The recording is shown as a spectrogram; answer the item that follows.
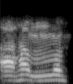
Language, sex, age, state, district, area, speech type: Sanskrit, male, 30-45, Karnataka, Vijayapura, urban, conversation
